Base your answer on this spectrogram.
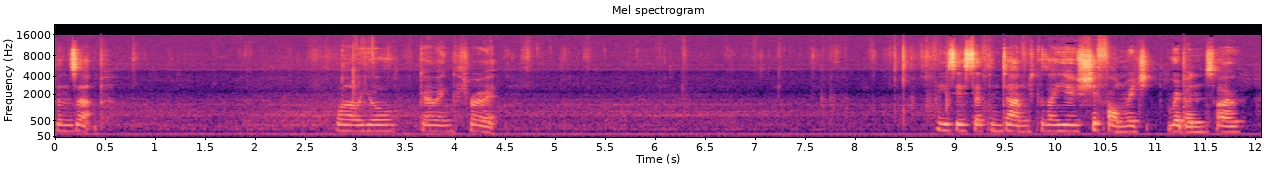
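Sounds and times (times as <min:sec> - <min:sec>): low hum: 0:00.0 - 0:10.2
ribbon rustling: 0:02.5 - 0:10.0.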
